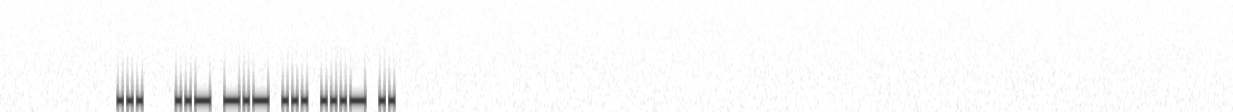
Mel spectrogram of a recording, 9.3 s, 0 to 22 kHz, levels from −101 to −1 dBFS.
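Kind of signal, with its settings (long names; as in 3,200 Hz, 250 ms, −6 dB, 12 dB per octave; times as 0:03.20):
Morse code "S UKSVI" 33 words per minute 429 Hz −22 dBFS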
